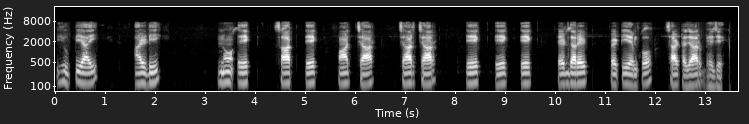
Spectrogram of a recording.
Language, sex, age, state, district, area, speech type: Hindi, male, 45-60, Madhya Pradesh, Betul, rural, read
